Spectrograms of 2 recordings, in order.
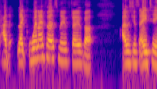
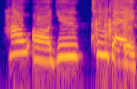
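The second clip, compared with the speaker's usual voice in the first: very slow and overdone, slightly higher; exaggerated slow English; 5 semitones higher, 3 dB louder, much slower than usual. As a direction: stretch each word for a foreigner. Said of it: "take it way too far".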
